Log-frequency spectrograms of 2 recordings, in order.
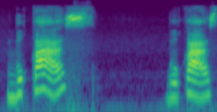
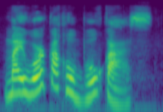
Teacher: If you say bukas, bukas, emphasis is on the first syllable. that means tomorrow.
